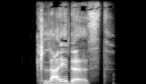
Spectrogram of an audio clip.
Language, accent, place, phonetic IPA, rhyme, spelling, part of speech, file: German, Germany, Berlin, [ˈklaɪ̯dəst], -aɪ̯dəst, kleidest, verb, De-kleidest.ogg
- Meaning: inflection of kleiden: 1. second-person singular present 2. second-person singular subjunctive I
